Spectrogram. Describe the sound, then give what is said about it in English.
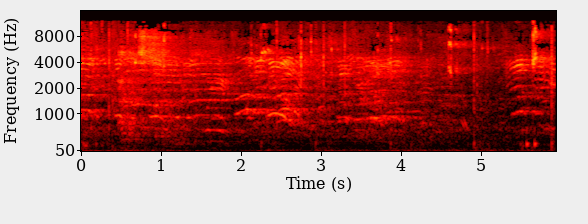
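A basketball bounces out of play during a women's college game between BYU and Wake Forest after it is dribbled off a player's foot. A few bounces sound under continuous talk and background crowd noise. “Woolston can't handle the double team, dribbles it off her foot, and out of play right in front of the Wake Forest bench.”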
